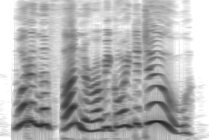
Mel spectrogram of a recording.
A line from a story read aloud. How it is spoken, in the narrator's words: repeated angrily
